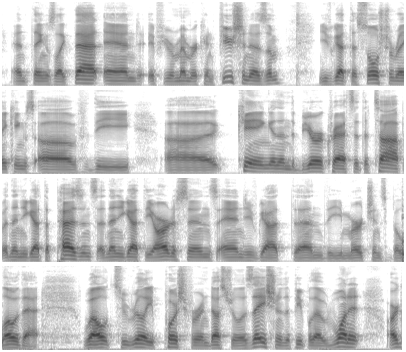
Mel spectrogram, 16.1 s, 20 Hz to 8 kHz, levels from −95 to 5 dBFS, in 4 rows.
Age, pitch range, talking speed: 20-39, 95-120 Hz, 215 wpm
